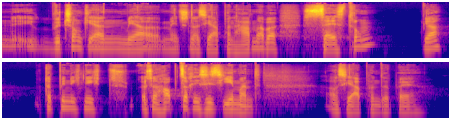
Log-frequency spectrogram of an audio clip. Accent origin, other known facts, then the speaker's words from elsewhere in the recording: Austria; dann könnte ich dem sagen als Österreicher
